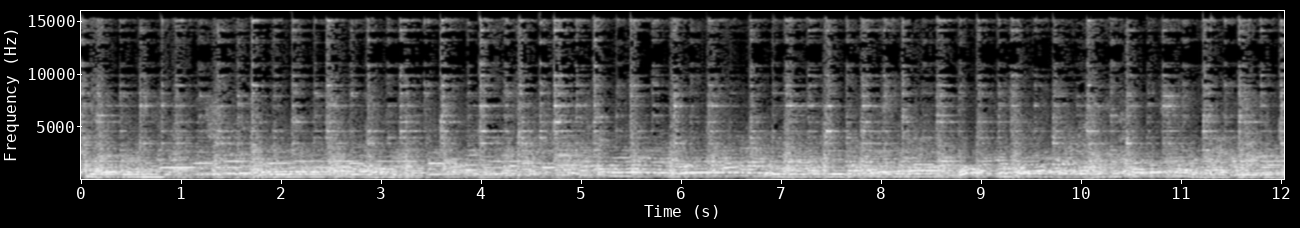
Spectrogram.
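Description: Live forró band playing: accordion and acoustic guitar over hand percussion keeping a steady, even beat.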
